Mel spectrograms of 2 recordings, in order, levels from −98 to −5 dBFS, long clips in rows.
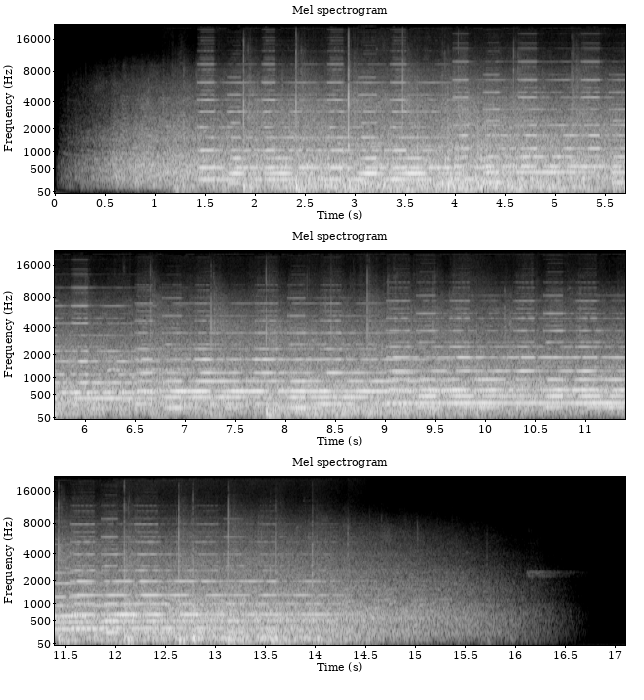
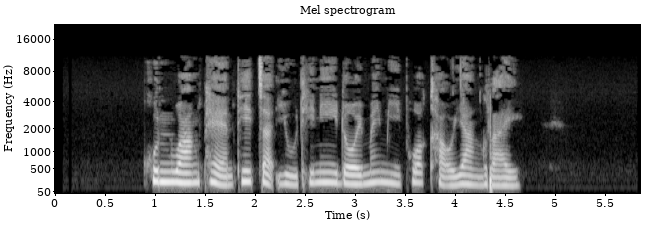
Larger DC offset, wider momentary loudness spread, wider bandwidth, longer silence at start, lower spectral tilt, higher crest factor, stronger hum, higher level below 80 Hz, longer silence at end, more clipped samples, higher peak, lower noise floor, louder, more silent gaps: neither; first, 11 LU vs 8 LU; first, 14 kHz vs 11.5 kHz; second, 0.4 s vs 0.9 s; about the same, -6 dB/octave vs -5 dB/octave; about the same, 18 dB vs 20 dB; neither; first, -40 dBFS vs -56 dBFS; first, 1.55 s vs 1.2 s; neither; about the same, -2 dBFS vs -2 dBFS; first, -89 dBFS vs -71 dBFS; about the same, -18 LUFS vs -20 LUFS; neither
